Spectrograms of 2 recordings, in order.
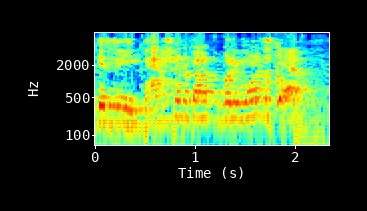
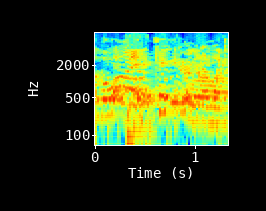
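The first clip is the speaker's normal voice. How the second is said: ordinary delivery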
